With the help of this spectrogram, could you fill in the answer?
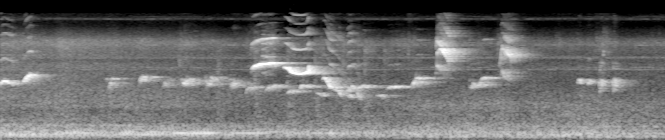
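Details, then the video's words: Oriental magpie-robin in active song, delivering varied whistled phrases: short rising notes, then a loud burst of sharp slurred whistles and high squeaky notes around three and four and a half seconds, with a faint low background hum. "Burung kacer gacor"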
